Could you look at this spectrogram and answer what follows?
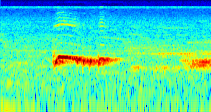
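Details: Zebra dove, a local caged bird, singing: a sharp-edged opening coo breaks into a rapid stuttering trill. A fainter, lower trilled phrase starts near the end.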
